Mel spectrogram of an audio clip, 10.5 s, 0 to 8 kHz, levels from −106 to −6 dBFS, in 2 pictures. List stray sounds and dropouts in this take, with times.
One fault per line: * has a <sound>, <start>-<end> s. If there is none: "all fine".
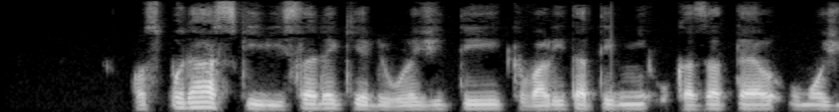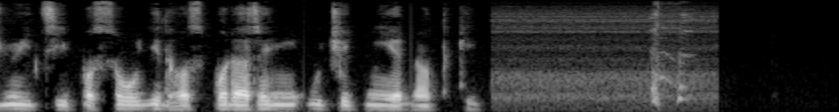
* has a cough, 9.3-9.6 s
